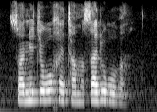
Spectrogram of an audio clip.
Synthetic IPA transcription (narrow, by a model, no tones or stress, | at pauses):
swanet͡ʃʼɪɣʊk͡xʰɛtʰamʊsadiɣʊːba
